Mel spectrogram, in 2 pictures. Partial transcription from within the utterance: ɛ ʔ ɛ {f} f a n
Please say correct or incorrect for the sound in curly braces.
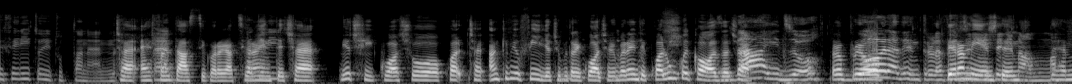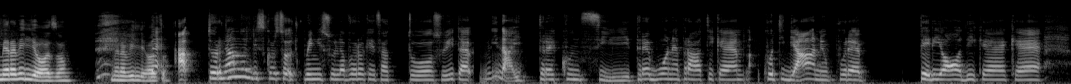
correct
